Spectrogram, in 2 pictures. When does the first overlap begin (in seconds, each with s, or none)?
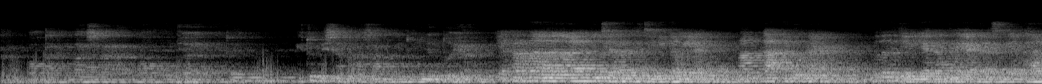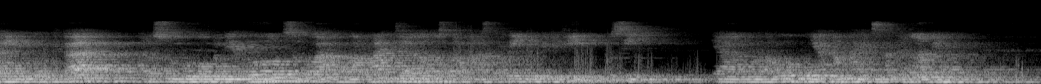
none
